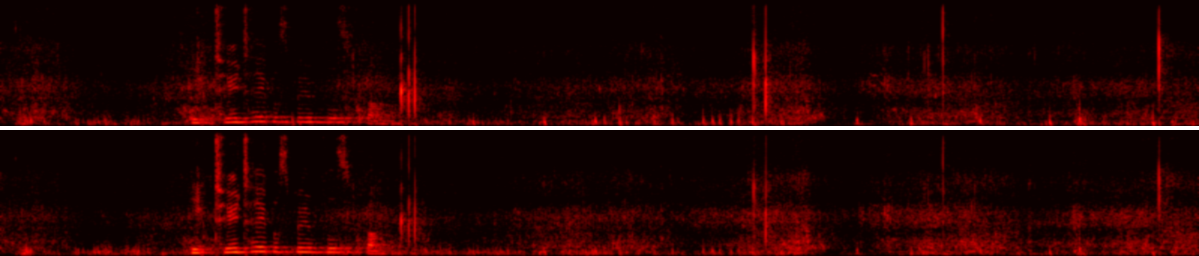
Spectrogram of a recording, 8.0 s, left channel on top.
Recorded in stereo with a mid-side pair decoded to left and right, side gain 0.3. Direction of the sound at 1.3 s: 60° right.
